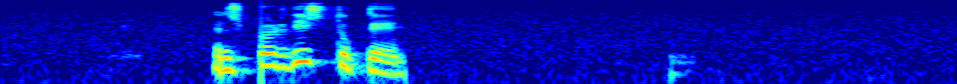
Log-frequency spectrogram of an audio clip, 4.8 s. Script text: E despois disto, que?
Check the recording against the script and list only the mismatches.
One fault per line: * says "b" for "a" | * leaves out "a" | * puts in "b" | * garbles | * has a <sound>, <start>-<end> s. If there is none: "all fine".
all fine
